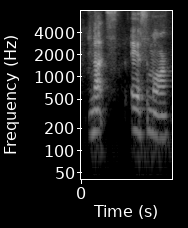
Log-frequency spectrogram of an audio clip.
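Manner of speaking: ordinary talk, nothing marked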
